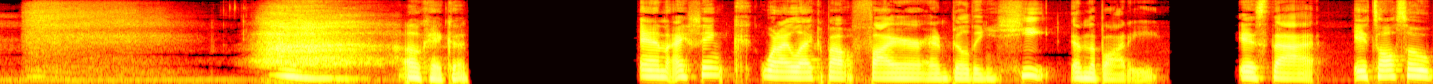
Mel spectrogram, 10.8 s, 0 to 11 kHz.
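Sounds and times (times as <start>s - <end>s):
deep breath taken: 0.0s - 3.0s
speech: 2.1s - 3.6s, 4.8s - 10.7s.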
